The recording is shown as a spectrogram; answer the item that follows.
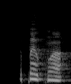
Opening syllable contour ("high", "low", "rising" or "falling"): falling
